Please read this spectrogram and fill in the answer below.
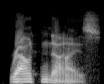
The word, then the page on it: routinize: American English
